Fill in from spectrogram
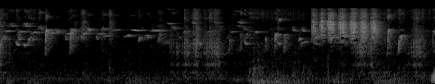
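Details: A caged male European goldfinch in breeding condition, ignored by the female he is paired with, sings a fast, high, liquid twitter of tinkling notes and buzzy trills, growing louder and denser toward the end.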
